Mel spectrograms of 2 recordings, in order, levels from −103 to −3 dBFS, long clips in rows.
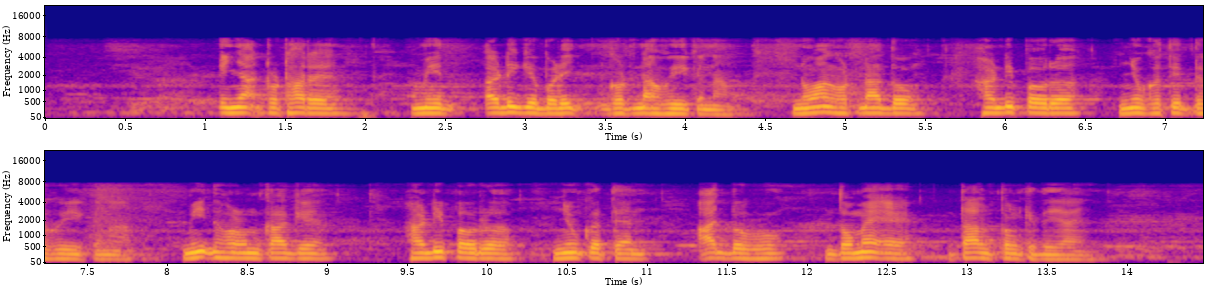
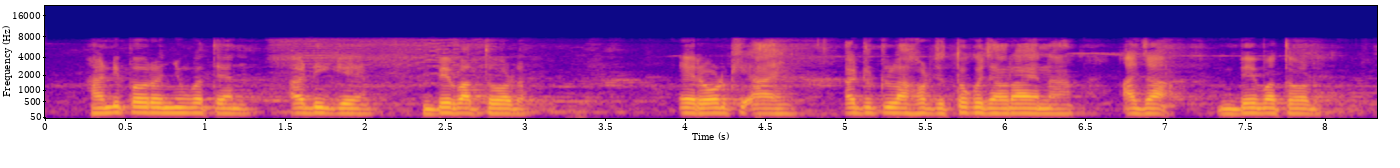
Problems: continuous background conversations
